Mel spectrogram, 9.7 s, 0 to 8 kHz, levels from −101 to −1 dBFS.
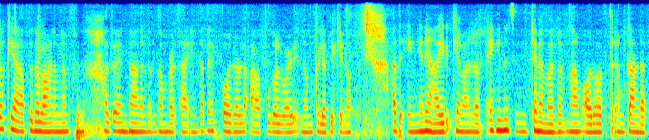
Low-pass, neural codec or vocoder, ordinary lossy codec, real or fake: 7.2 kHz; codec, 16 kHz, 0.8 kbps, ZipCodec; none; fake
